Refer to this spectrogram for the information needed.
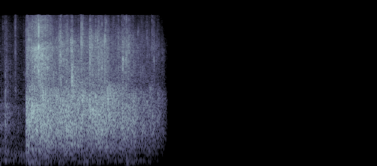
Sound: applause

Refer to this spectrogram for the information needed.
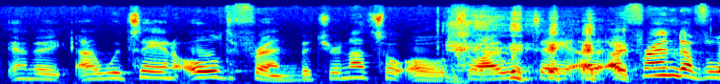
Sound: laughs

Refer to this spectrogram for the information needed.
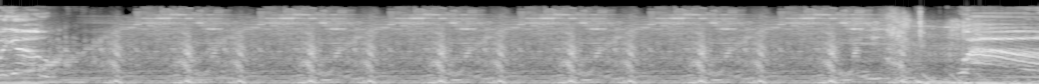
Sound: heavy pulsating whoosh sounds

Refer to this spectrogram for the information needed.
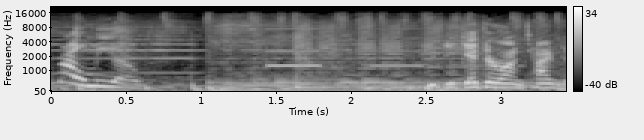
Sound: beeping sound

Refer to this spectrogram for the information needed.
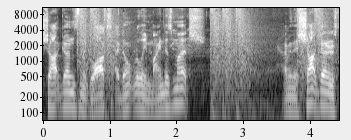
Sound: Glocking continues

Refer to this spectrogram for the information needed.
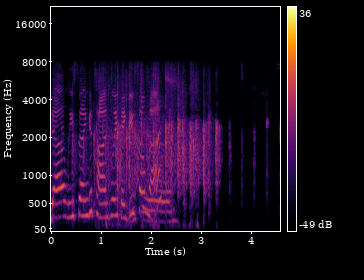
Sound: applause

